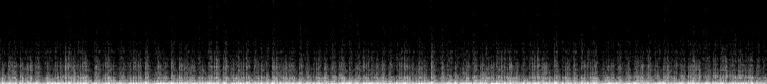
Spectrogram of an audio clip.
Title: Yugo exhaust leak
